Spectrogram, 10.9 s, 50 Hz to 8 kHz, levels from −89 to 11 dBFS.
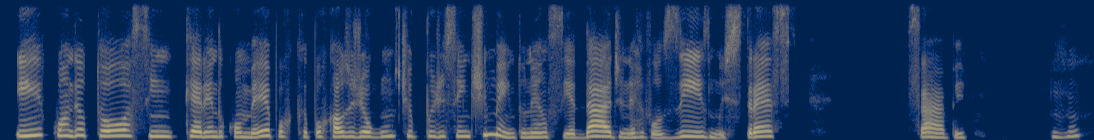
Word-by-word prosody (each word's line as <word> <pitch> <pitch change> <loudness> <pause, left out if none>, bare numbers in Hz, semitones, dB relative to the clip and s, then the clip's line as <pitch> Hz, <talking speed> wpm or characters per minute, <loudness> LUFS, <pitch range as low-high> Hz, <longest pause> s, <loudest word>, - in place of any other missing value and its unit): e 325 +2 +5
quando 320 0 +1
eu 340 - 0
tô 310 0 +4
assim, 285 -3 -1
querendo 270 -2 +3
comer 250 +5 +1
porque 270 -2 -7
por 265 +2 -3
causa 260 +1 +3
de 260 - -6
algum 265 +1 +1
tipo 290 -1 -7
de 275 0 -4
sentimento, 280 -3 -2
né. 245 +1 -1
Ansiedade, 250 +3 +2
nervosismo, 235 +2 -3
estresse 275 +3 -1 1.2
sabe? 230 -3 -3 0.9
Uhum. 265 +5 -8
270 Hz, 115 wpm, -23 LUFS, 245-290 Hz, 1.2 s, e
